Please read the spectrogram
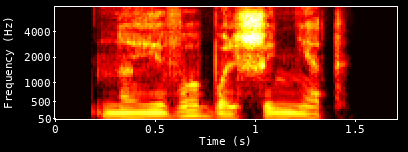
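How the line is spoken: Through gritted teeth. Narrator (Russian): процедила Вероника

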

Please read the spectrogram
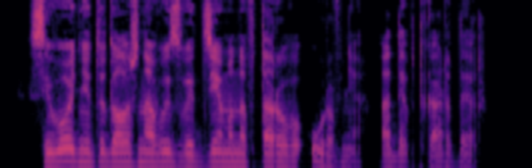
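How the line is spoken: Unpleasant tone. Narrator (Russian): своим по обыкновению неприятным тоном сказал магистр Делмир

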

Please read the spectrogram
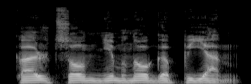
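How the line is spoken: Plain. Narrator (Russian): сказал Мурков

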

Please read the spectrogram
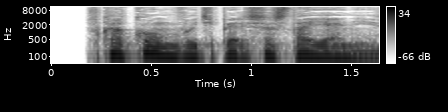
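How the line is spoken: Plain question. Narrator (Russian): спросил Мизинов

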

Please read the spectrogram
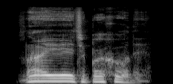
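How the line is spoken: Displeased grumbling. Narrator (Russian): недовольно проворчал Юрий Иванович

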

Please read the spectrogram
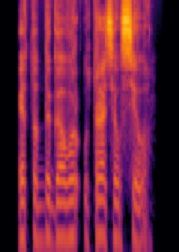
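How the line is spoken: Quiet answer. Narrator (Russian): тихо ответил Даррен

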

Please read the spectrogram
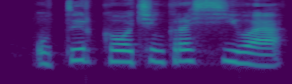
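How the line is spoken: Whisper. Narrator (Russian): прошептал Аршхан

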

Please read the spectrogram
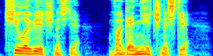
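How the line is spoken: Hissing. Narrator (Russian): прошипел Форд

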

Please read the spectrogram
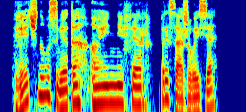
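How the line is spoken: Unexpectedly tender cooing. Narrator (Russian): Неожиданно ласково проворковала госпожа ректор

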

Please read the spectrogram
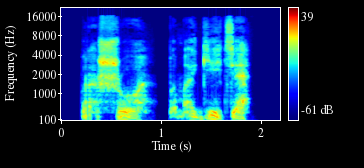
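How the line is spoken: Whisper. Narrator (Russian): раздался шепот

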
